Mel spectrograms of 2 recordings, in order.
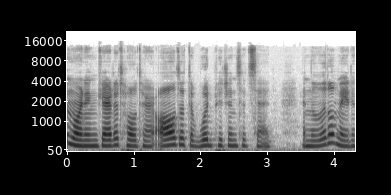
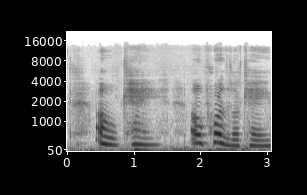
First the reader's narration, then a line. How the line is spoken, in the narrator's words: sighed Gerda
